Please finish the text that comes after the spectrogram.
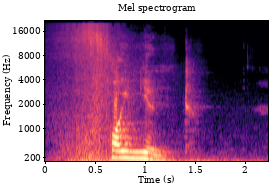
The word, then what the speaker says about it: poignant: Poignant. Let's begin with the pronunciation of this word. It has 2 syllables, poi and nyant, and the stress falls on the first syllable.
